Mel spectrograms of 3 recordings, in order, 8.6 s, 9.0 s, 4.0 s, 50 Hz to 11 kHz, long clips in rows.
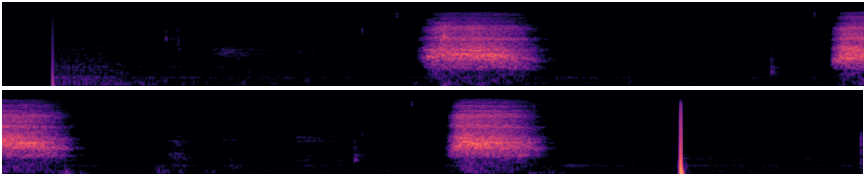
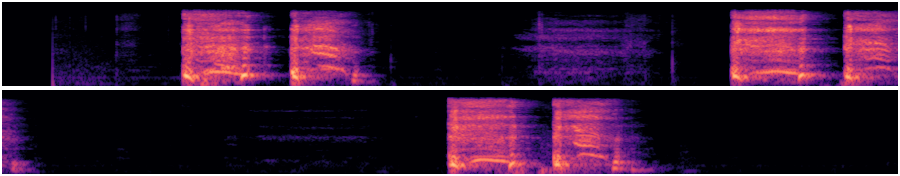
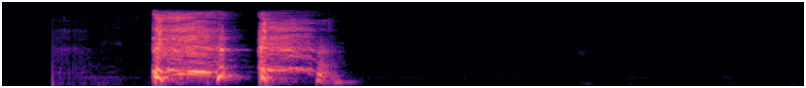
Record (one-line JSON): {"exhalation_length": "8.6 s", "exhalation_amplitude": 24268, "exhalation_signal_mean_std_ratio": 0.3, "three_cough_length": "9.0 s", "three_cough_amplitude": 32483, "three_cough_signal_mean_std_ratio": 0.38, "cough_length": "4.0 s", "cough_amplitude": 29318, "cough_signal_mean_std_ratio": 0.32, "survey_phase": "alpha (2021-03-01 to 2021-08-12)", "age": "45-64", "gender": "Female", "wearing_mask": "No", "symptom_none": true, "smoker_status": "Never smoked", "respiratory_condition_asthma": false, "respiratory_condition_other": false, "recruitment_source": "REACT", "submission_delay": "1 day", "covid_test_result": "Negative", "covid_test_method": "RT-qPCR"}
